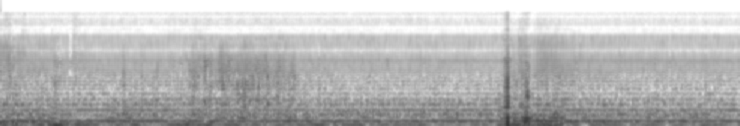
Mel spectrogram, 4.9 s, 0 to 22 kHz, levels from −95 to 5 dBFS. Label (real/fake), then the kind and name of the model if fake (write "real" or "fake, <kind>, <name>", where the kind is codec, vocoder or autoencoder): fake, vocoder, BigVGAN v2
